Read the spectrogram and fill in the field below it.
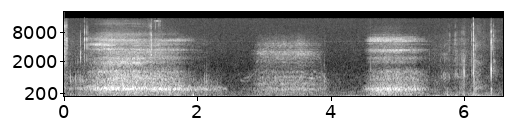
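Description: A woman breathes slowly and deeply.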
